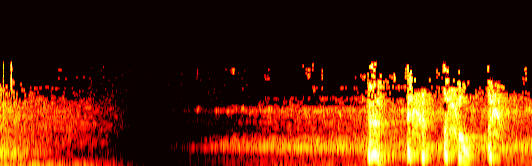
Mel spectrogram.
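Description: Harsh coughing as surgical spirit fumes catch the back of the throat: a quick run of several rough, throaty coughs bunched together near the end, after quieter rustling.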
